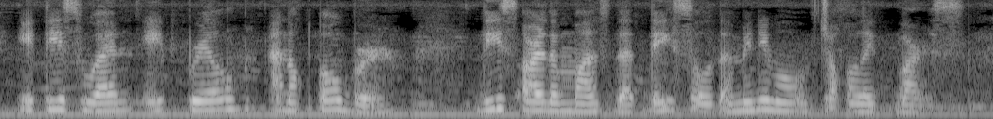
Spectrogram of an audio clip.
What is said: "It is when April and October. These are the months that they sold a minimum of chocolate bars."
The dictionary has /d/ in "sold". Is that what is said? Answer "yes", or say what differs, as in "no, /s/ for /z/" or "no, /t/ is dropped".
yes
